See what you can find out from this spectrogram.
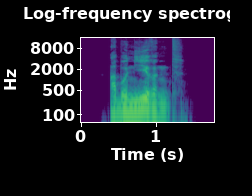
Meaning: present participle of abonnieren
- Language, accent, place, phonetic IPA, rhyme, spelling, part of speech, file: German, Germany, Berlin, [abɔˈniːʁənt], -iːʁənt, abonnierend, verb, De-abonnierend.ogg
